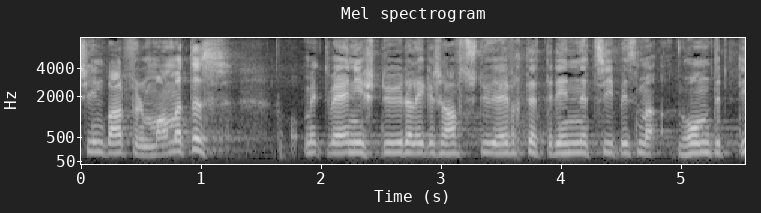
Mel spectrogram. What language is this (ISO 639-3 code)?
gsw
